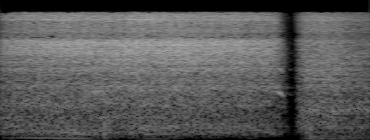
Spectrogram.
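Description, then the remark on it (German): A steady, airy hiss of breath drawn in through the nose, carrying a thin whistling tone, lasts over a second before a brief pause and then resumes softly. No one speaks. “Ja, ich pfeife beim, beim Atmen, ne?”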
